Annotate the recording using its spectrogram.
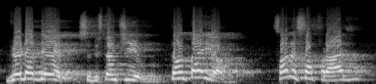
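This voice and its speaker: A man preaches a relaxed, joking sermon, breaking into small acted-out dialogues and calling on people in the pews by name. His voice sits fairly high for a man. The sound carries the echo of a church hall. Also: moderate pace, distant mic. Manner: jokey, acts out little dialogues, talks to the congregation by name. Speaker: pastor. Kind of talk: casual sermon.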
